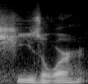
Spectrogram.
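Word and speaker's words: Xizor: Prince Shizor, spelled with an X, is the leader of Black Sun.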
